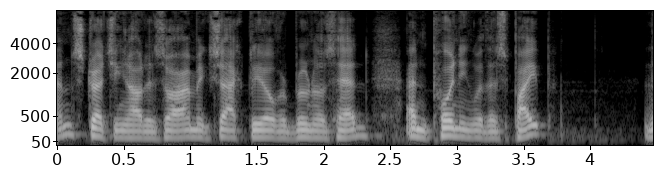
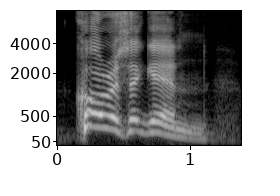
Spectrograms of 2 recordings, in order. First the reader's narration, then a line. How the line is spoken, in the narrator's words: was shouted out by one of the red-faced men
